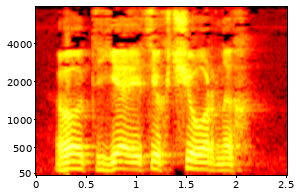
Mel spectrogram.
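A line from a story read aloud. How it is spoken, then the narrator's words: Sergeant grumbling. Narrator (Russian): бурчал сержант Куницын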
